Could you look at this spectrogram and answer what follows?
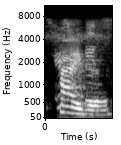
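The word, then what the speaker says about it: Tyga: K mentioned Kylie and is it tigga or Tig I'm sorry I'm old I don't know how do you pronounce it it's tiger TIG watch can I can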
